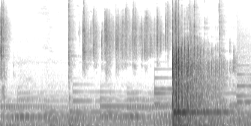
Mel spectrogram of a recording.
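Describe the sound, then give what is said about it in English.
Dice are rolled for a dexterity check, rattling and then tumbling loudly across a hard tabletop, a sharp clatter that fades as they settle. Soft steady music plays underneath. “What was I rolling for?”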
